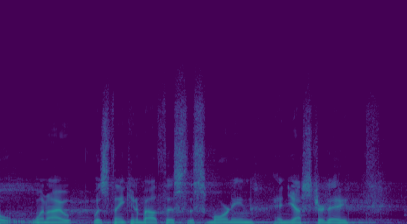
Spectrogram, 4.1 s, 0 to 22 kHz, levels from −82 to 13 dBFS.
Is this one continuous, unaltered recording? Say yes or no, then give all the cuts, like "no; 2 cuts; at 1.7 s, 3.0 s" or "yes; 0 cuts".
yes; 0 cuts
